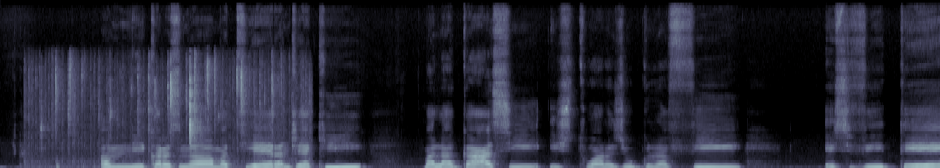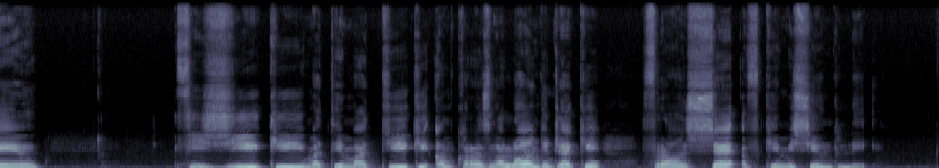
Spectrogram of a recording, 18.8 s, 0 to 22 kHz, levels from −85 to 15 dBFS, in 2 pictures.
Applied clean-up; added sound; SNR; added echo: none; Bathtub (filling or washing); 9 dB; none.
